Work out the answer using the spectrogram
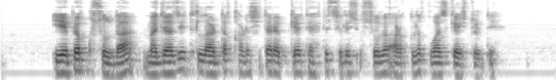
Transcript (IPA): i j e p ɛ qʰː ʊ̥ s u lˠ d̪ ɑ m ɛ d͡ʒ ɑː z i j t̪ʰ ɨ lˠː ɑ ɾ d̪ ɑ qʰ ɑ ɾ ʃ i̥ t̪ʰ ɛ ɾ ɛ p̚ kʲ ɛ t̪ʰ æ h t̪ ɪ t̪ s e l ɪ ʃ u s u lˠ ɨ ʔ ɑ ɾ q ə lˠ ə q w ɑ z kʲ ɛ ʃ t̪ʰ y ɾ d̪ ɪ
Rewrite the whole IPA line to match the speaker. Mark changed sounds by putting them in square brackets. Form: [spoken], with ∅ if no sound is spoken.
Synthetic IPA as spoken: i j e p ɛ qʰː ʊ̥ s u lˠ d̪ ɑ m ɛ d͡ʒ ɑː z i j t̪ʰ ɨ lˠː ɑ ɾ d̪ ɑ qʰ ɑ ɾ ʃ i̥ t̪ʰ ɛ ɾ ɛ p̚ kʲ ɛ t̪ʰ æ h t̪ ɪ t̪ s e l ɪ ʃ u s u lˠ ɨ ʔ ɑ ɾ q ə lˠ ə q w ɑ z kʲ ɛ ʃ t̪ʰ y ɾ d̪ ɪ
